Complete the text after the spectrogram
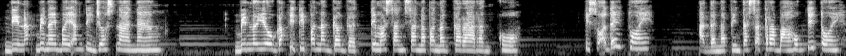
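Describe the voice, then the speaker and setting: A woman's voice: sits high, fairly even intonation, moderate pace, soft background music. A woman acting an earnest, dutiful and forgiving young migrant worker in an Ilocano radio drama. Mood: grateful.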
